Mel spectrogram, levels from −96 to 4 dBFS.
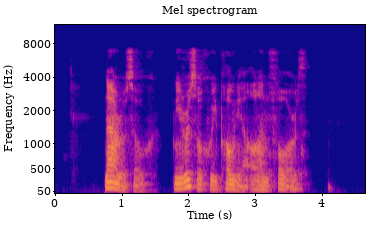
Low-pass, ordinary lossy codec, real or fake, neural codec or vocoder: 7.2 kHz; MP3, 96 kbps; fake; codec, 16 kHz, 16 kbps, FreqCodec, smaller model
